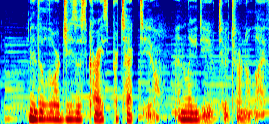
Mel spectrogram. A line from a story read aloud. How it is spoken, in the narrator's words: After a long pause, she whispers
